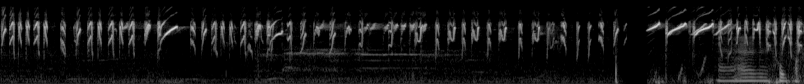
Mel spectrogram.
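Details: Sunbird flock squaring up to dominant leaders: long unbroken stream of quick, high, clicking chirps with occasional rising slurred notes, a short gap near the end, then sharp upswept calls and a low rumbling noise.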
